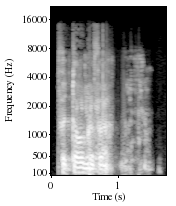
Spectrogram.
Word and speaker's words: photographer: it for you photographer so just imagine there is no r in this world there is no just say photographer can you say photographer photo photographer forget about the r there is no r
